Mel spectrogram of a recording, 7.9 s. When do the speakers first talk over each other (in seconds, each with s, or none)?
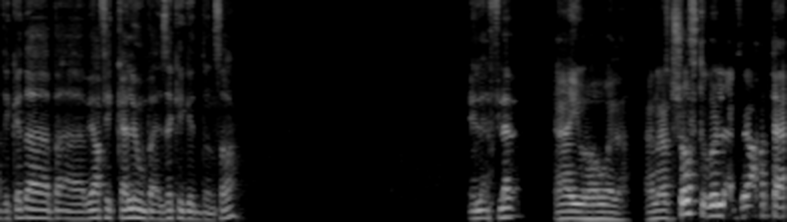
none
